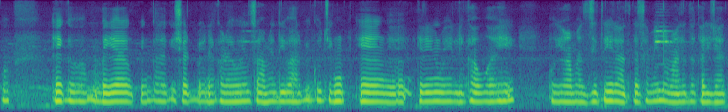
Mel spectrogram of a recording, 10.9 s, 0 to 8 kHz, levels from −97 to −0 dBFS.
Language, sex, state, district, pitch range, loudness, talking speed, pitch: Hindi, female, Uttar Pradesh, Jyotiba Phule Nagar, 190-205 Hz, -20 LUFS, 175 wpm, 195 Hz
